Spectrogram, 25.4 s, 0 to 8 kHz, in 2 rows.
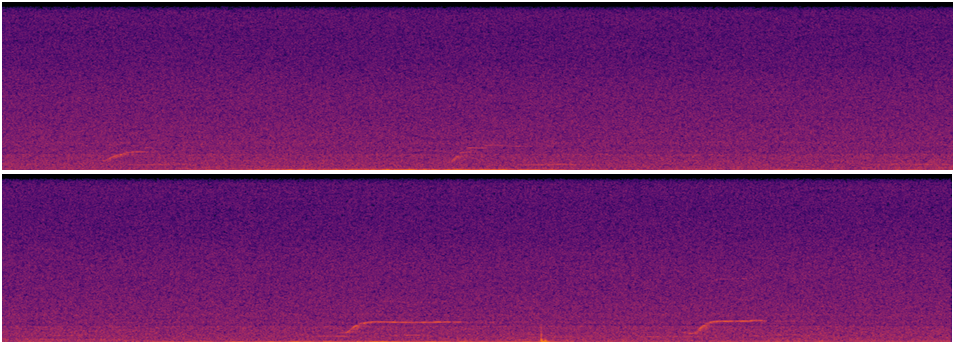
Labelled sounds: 1.6	2.0	humpback whale, 0.80 to 0.93 kHz
6.1	6.6	humpback whale, 0.80 to 1.2 kHz
17.4	18.2	humpback whale, 0.80 to 1.1 kHz
22.0	22.9	humpback whale, 0.80 to 1.2 kHz

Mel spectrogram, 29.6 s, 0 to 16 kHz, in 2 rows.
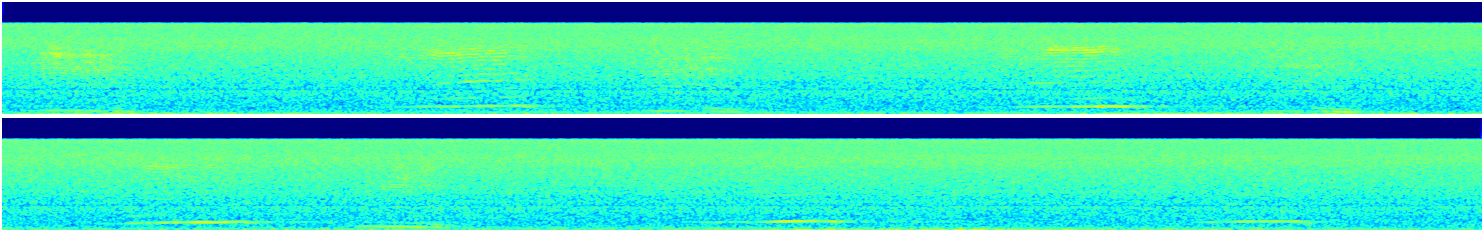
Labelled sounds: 4.3	5.1	humpback whale, 2.2 to 3.1 kHz
5.6	5.9	humpback whale, 1.0 to 1.2 kHz
10.4	11.1	humpback whale, 2.8 to 3.3 kHz

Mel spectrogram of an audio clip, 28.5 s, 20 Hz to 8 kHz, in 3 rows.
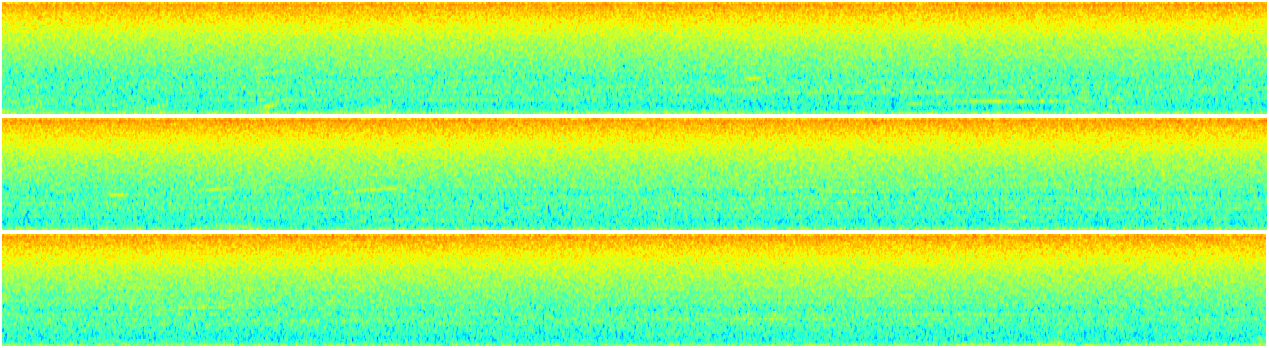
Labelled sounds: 11.0	11.2	humpback whale, 1.1 to 1.2 kHz
12.1	12.5	humpback whale, 1.1 to 1.2 kHz

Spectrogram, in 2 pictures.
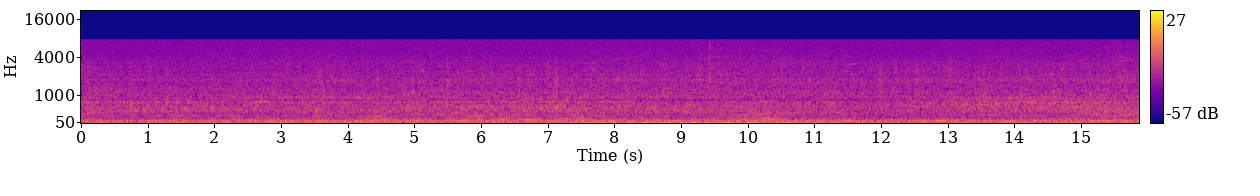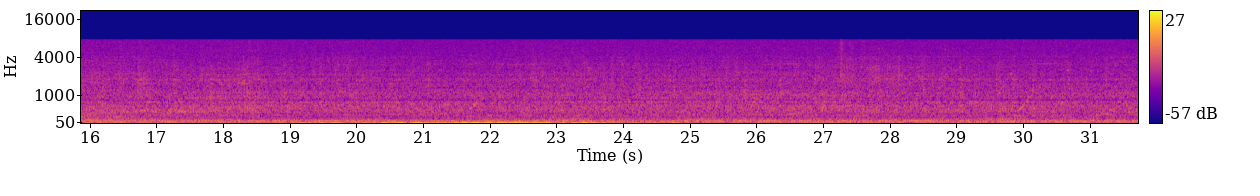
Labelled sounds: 26.4	26.6	humpback whale, 3.1 to 3.2 kHz
30.2	30.5	humpback whale, 3.1 to 3.3 kHz

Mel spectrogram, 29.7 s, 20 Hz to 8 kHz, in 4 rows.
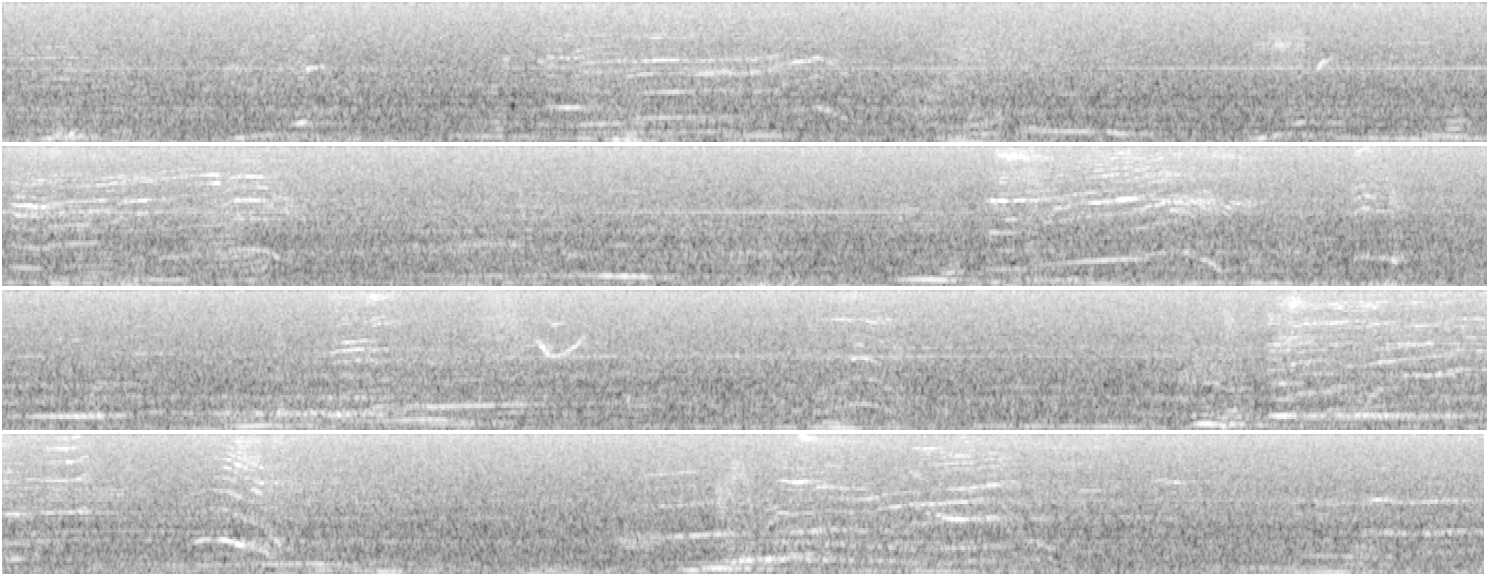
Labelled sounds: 2.9	4.1	humpback whale, 1.1 to 2.4 kHz
7.4	8.6	humpback whale, 0.80 to 4.3 kHz
9.7	10.0	humpback whale, 0.86 to 1.1 kHz
12.3	13.5	humpback whale, 1.9 to 2.9 kHz
16.4	16.8	humpback whale, 2.0 to 6.9 kHz
17.5	17.8	humpback whale, 1.8 to 2.8 kHz
19.0	19.3	humpback whale, 3.8 to 4.2 kHz
21.2	22.7	humpback whale, 0.80 to 6.0 kHz
25.5	27.3	humpback whale, 0.80 to 4.2 kHz
28.8	29.6	humpback whale, 0.83 to 2.0 kHz

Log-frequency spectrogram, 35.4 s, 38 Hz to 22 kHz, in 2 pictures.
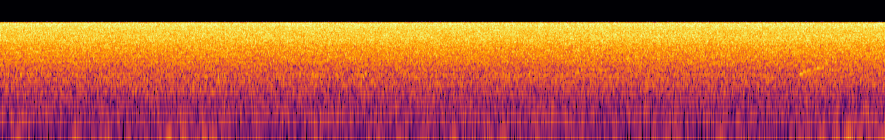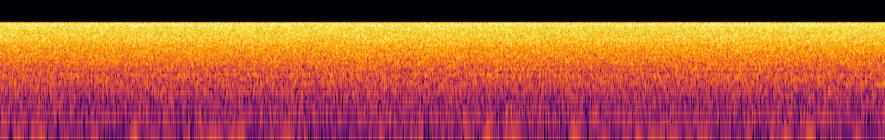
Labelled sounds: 16.0	16.2	humpback whale, 0.80 to 0.93 kHz

